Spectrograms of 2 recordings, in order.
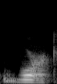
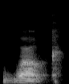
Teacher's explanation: I was saying an O instead of an R sound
